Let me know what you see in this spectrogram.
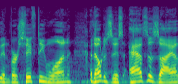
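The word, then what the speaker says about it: Ahaziah: Here it says, chapter 22 and verse 51, notice this, Azaziah, the H is silent, Azaziah, the son of Ahab,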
